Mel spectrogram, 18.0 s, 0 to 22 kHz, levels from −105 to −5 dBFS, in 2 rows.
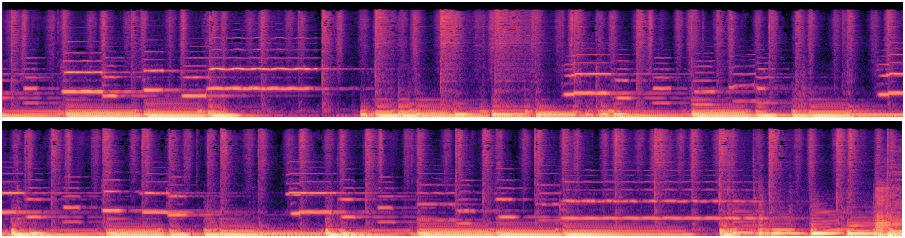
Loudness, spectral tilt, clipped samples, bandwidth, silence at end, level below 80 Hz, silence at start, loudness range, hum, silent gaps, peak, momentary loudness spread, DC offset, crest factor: -22 LUFS; -6 dB/octave; under 0.1%; 17 kHz; 0 s; -20 dBFS; 0 s; 1 LU; none; none; -4 dBFS; 11 LU; under 0.1%; 16 dB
